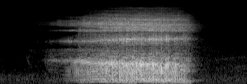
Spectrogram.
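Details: Man sleeping at an event, snoring louder than a phone alarm: one loud, harsh, rattling inhaled snore lasting over a second, rising and fading; heavy snoring during sleep.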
